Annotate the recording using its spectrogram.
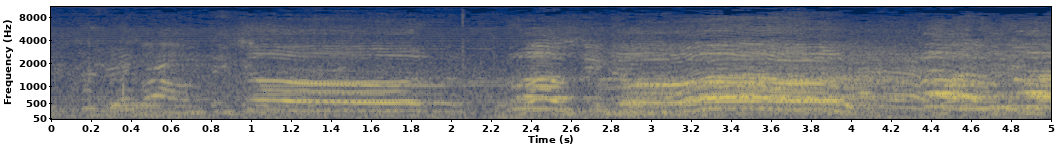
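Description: Men shout loudly to each other across an open outdoor field.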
